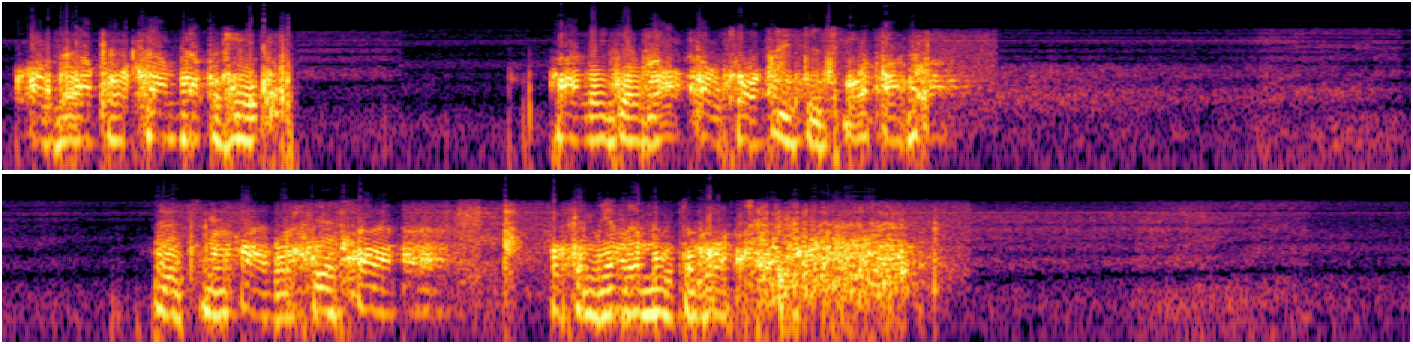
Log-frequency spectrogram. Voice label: diver talk 20 meter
